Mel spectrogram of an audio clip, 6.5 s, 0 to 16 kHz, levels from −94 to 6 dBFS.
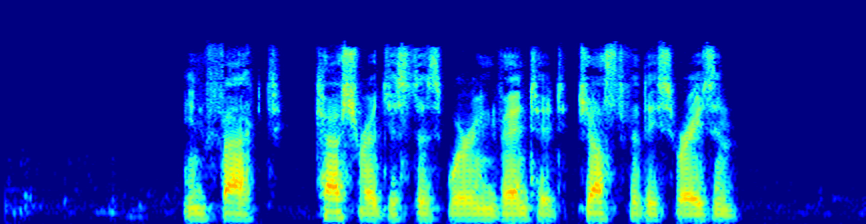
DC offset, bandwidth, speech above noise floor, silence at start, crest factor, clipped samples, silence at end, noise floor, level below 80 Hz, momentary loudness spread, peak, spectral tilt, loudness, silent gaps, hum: under 0.1%; 8 kHz; 55 dB; 1.4 s; 22 dB; under 0.1%; 1 s; -85 dBFS; -62 dBFS; 12 LU; -10 dBFS; -4 dB/octave; -30 LUFS; none; none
